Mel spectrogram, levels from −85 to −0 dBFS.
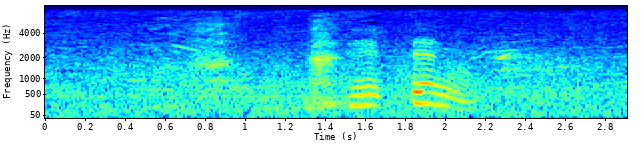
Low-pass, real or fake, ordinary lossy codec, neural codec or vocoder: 7.2 kHz; real; AAC, 32 kbps; none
